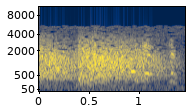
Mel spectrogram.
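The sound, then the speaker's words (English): Pistol gunshots as the Lone Ranger fires his gun from the hip, in a loud, rapid barrage that blurs into one dense, crackling burst with few separate reports, holding steady for about a second and a half with a muffled, narrow tone. “He saw the situation, slapped Bob to one side, come up with his gun firing from the hip, and put a bullet through that buzzard's shoulder.”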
